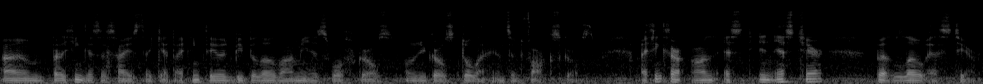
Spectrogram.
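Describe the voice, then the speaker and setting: A man with a low-pitched voice hosts a casual ASMR stream. He speaks softly and hesitantly, rambling as he thinks aloud. There is clear background noise on the recording. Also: steady tone, moderate pace. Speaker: livestream host. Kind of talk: casual ASMR livestream chat, ranking aloud.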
